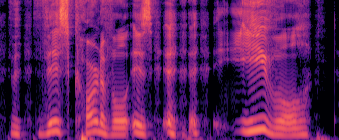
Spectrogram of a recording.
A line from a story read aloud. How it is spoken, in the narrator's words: Brad stammers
